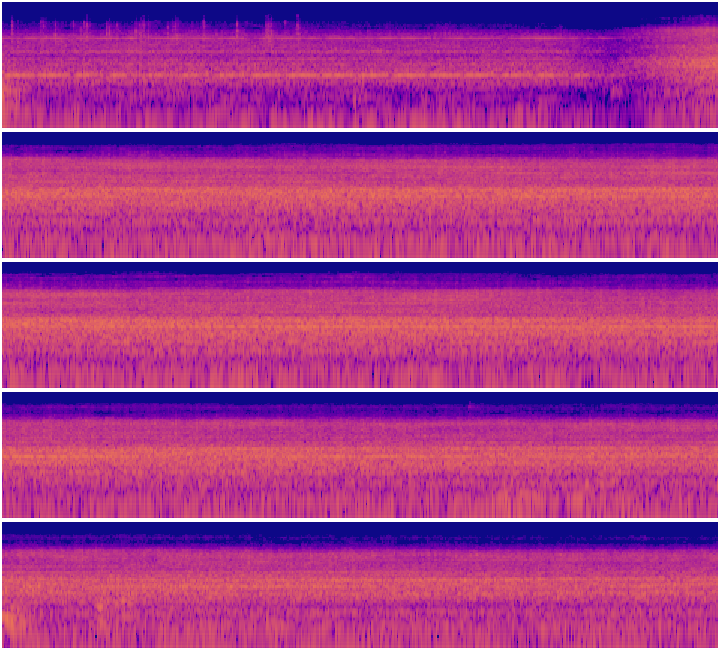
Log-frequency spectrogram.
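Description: A small model train whirs steadily along its track.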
